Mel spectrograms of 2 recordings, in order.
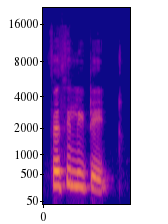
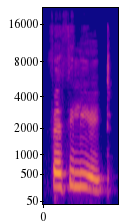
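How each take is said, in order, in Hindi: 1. बीच वाली 't' ध्वनि साफ़ बोली जाती है। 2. बीच वाली 't' ध्वनि छोड़ दी जाती है। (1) "फैसिलिटेट है" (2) "फैसिलिएट नहीं है"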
